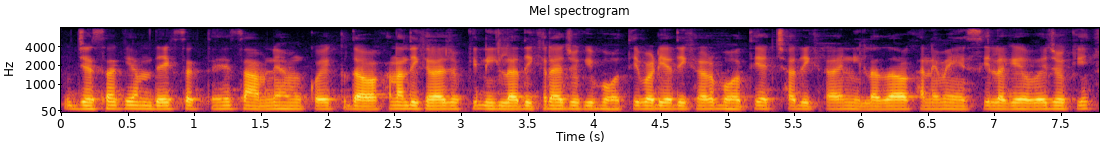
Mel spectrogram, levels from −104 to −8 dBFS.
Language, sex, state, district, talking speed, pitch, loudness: Hindi, male, West Bengal, Purulia, 295 wpm, 115 Hz, -20 LUFS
